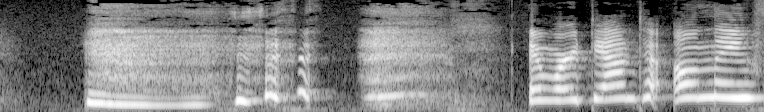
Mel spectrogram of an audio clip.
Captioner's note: laughs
